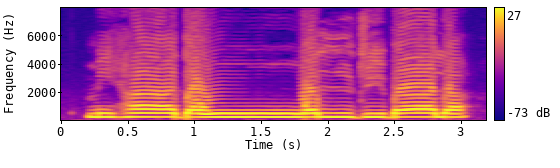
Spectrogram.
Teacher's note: ادغام کا معنی ہے حرف کو حرف میں داخل کرنا, تو ہم یہ تنوین کو واو میں ملا کے غنہ اور تشدید کے ساتھ یہ حکم کو ادا کریں گے. مہادا والجبال, لیکن ہم کلمت مہادا پہ رکیں گے تو اس پہ مد الف سے رکیں گے. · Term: ادغام بغنہ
